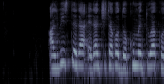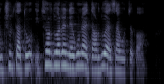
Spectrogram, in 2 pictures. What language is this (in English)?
Basque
